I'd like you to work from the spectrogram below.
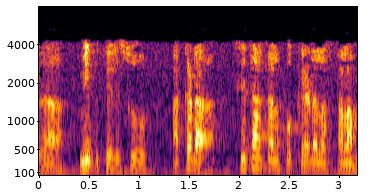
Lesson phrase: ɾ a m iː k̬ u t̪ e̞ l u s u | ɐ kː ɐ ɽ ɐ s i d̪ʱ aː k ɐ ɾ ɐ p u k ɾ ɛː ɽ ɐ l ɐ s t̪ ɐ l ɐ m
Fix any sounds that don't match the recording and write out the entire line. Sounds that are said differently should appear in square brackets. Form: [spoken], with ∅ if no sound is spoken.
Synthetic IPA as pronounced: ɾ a m iː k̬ u t̪ e̞ l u s u | ɐ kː ɐ ɽ ɐ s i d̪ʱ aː k ɐ [l] ɐ p u k ɾ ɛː ɽ ɐ l ɐ s [t̪ʰ] ɐ l ɐ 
